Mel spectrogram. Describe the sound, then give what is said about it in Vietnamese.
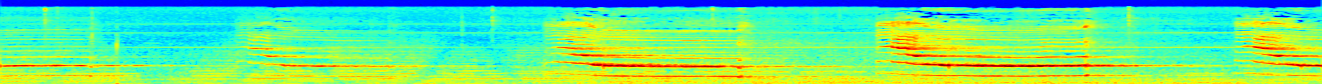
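A stray cat yowls in the street, giving a series of about five long, wailing cries with rich harmonics. Each cry bends downward in pitch, and short quieter gaps fall between them. No voices are heard. “Ở đâu đó dưới phố, có tiếng một con mèo hoang nào đó kêu lên, đến não ruột.”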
